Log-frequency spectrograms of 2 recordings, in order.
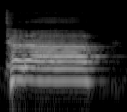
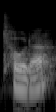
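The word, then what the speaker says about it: toda (תודה): You know, a common way the word thanksgiving is translated in the Bible is the Hebrew word tada. Actually, it's pronounced toda, but it's fun to say tada.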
